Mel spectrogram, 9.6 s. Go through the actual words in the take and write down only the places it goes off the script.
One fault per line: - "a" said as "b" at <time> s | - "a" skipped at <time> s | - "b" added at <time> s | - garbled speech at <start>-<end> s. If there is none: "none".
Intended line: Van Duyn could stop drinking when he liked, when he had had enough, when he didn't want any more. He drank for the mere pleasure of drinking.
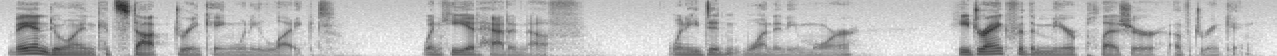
none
